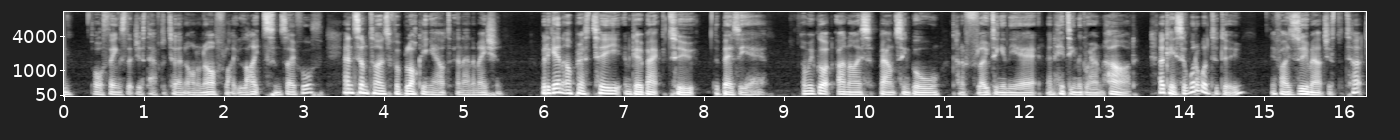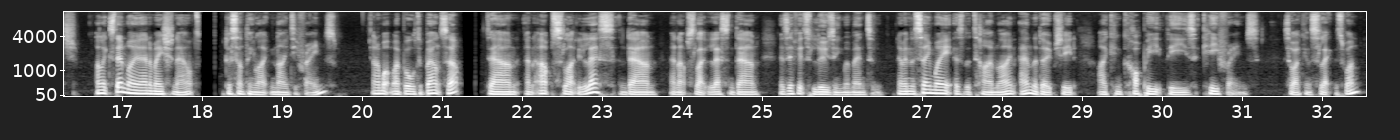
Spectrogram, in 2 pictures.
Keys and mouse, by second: 6.4 t, 9.0 space, 14.2 space, 15.5 shift+middle click, 16.0 ctrl+middle click, 17.6-18.8 shift+middle drag, 18.8 click, 31.2-31.8 drag.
